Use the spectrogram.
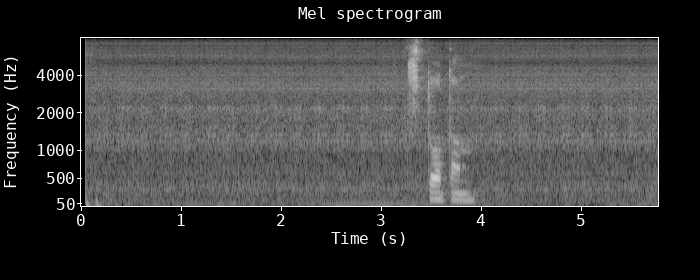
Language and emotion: Russian, neutral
